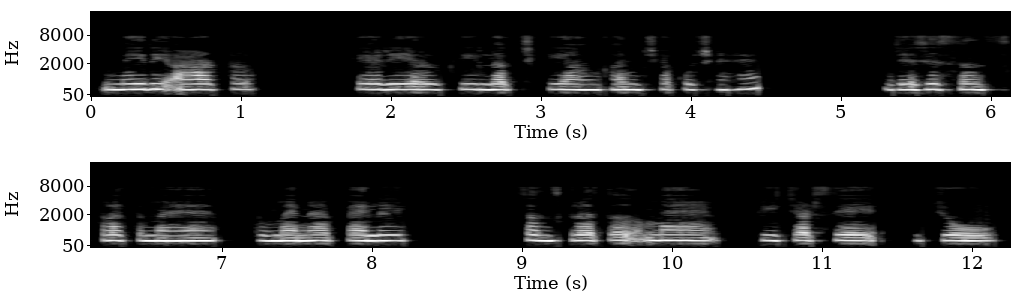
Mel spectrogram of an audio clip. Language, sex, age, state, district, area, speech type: Hindi, female, 30-45, Rajasthan, Karauli, urban, spontaneous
